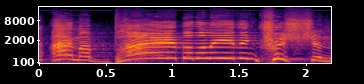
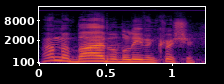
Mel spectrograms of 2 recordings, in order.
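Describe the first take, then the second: First: High, loud mock congregant's boast; imitating a loud, stretched declaration of faith; imitated revival shout. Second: Said in the usual way. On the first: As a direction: shout it like a fervent churchgoer being quoted. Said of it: "how many times have we heard this".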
